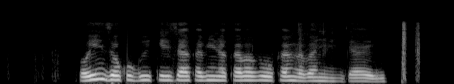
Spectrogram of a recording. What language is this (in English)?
Ganda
